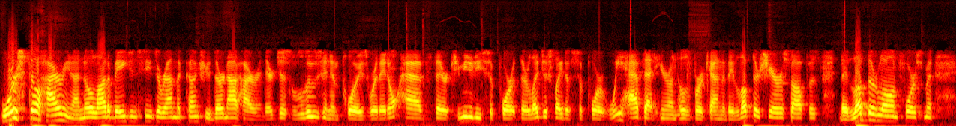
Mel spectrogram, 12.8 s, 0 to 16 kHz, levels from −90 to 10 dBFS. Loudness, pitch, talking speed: -16 LUFS, 145 Hz, 215 wpm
